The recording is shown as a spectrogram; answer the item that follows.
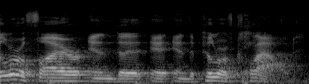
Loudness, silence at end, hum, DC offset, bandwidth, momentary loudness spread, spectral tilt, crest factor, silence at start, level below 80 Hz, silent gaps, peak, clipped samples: -29 LUFS; 0.1 s; none; under 0.1%; 13 kHz; 8 LU; -5 dB/octave; 16 dB; 0 s; -56 dBFS; none; -12 dBFS; under 0.1%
